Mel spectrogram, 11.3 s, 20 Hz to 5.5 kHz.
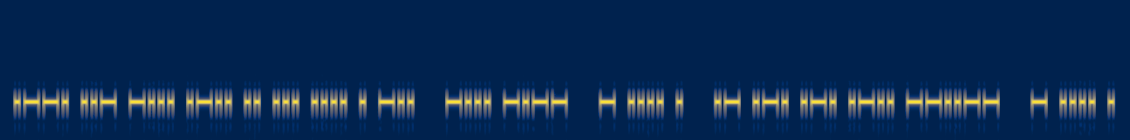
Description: Morse code, heard as a keyed tone, about 25 wpm, 600 Hz. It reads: PUBLISHED BY THE ARRL, THE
